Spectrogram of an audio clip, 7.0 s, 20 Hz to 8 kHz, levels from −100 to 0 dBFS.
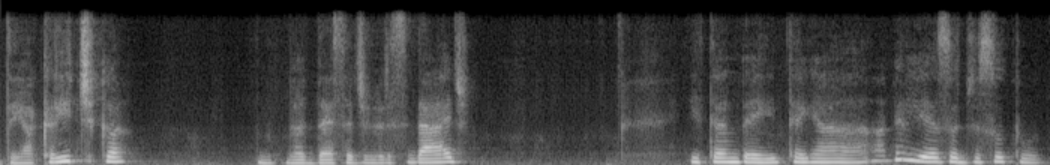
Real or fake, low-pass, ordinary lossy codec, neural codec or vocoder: fake; 7.2 kHz; none; codec, 16 kHz in and 24 kHz out, 0.6 kbps, FocalCodec, streaming, 4096 codes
